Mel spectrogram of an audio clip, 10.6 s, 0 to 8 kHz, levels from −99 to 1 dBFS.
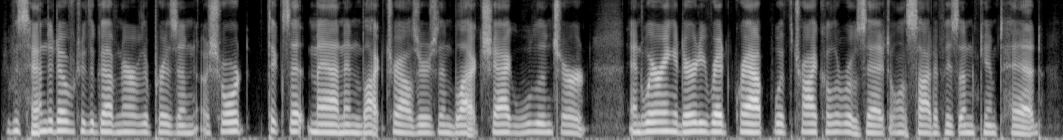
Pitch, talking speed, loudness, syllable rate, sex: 175 Hz, 220 wpm, -20 LUFS, 5.4 syllables/s, female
